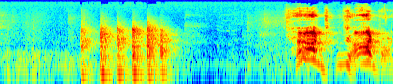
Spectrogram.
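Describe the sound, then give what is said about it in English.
Five quick, evenly spaced knocks rap on an office door, fairly loud and solid; after a short pause, a voice speaks. “Here we are at the door here. I'll just let me knock real quick.”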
